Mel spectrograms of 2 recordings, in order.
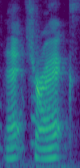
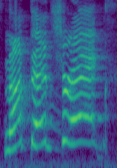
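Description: First: Said in the usual way. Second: High, slow, drawn-out "tracks"; disbelieving high drawn "tracks"; mock exclaim. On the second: Real, not acted. Repeats phrase differently.

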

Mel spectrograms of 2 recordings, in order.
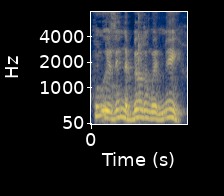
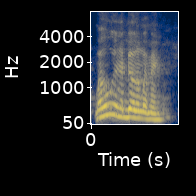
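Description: First: Loud hyped call to the crowd. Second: Loud call to the room. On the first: Streamer calls out again to viewers, loud. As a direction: shout it out to the chat. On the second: Streamer calls out to viewers, loud and hyped. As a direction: call out to everyone listening. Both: Real, not acted.

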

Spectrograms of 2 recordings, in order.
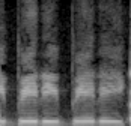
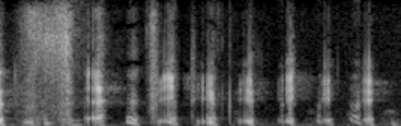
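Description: First: Sad. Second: Sighing, barely voiced and slow; breathy and mournful; sad. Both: Shown as a demonstration. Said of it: "Give us a sad Beady".

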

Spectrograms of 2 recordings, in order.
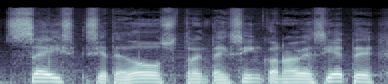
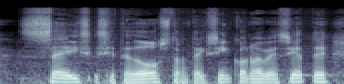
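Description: Both takes have the same delivery.

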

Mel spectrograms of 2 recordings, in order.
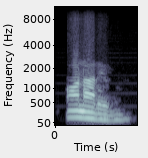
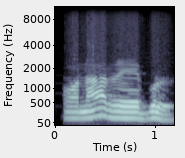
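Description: First: Said in the usual way. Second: অনারেবল drawn out slowly as o-na-re-bul, no h; silent h demo. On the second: Shown as a demonstration. Teacher spelling out the word slowly for students. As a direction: stretch অনারেবল syllable by syllable, h unsounded. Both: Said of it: "এইচ এর sound পাচ্ছি না".

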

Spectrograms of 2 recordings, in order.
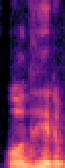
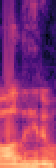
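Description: First: "অধীর" said as "odhir", closed o first; first vowel as o. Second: "অধীর" with an open aw at the start; open first vowel. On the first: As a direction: round the opening vowel of "অধীর" into o. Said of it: "ও এর মতো উচ্চারণ করছি". ("অধীর"-এর অ ও-এর মতো) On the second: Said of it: "কিন্তু অধীর বলি না". ("অধীর"-এর অ বিবৃত উচ্চারণে) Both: Shown as a demonstration.

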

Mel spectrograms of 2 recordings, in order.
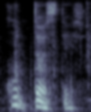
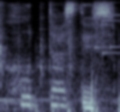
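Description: First: Said in the usual way. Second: "Who does this?" high and drawn out; high slow disbelief. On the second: Real, not acted. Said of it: "repeated high and slow".

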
